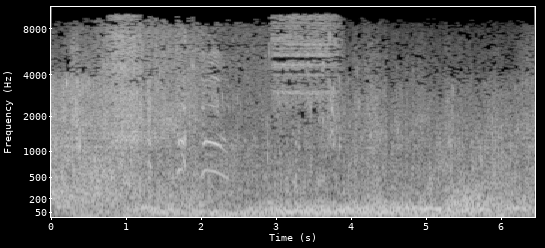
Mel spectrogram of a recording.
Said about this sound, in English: It's an unstoppable force hitting an immovable object. I'm keenly aware that these are very small waves. Believe me, in a big storm, to be here would be suicide.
